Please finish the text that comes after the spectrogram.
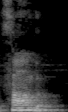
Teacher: ਸੋ ਸਾਂਭ ਦੇ ਵਿੱਚ ਵੀ ਹੁਣ ਜੋ ਇਹ ਮੀਮ ਹੈ ਅਲਫ ਤੇ ਬੇ ਦੇ ਵਿੱਚ ਜੋ ਮੀਮ ਆ ਰਿਹਾ ਉਸ ਦੀ ਆਵਾਜ਼ ਪੂਰੀ ਨਹੀਂ ਆ ਰਹੀ, ਸਾਂਭ ਥੋੜੀ ਜਿਹੀ ਆਵਾਜ਼ ਆ ਰਹੀ ਹੈ, ਅਚਾਨਕ ਆਵਾਜ਼ ਆ ਰਹੀ ਹੈ।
